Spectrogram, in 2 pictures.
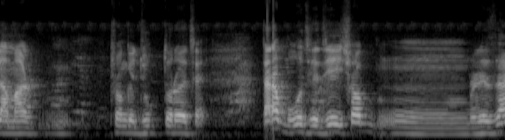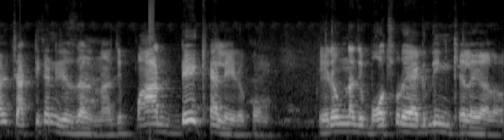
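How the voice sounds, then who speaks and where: A man who is unwell with a headache, talking slowly and carefully straight to camera as a lottery tipster and repeating his numbers. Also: medium pitch, a bit bright, muffled recording. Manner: slow, careful speech, repeating figures. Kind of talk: direct-to-camera talk.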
